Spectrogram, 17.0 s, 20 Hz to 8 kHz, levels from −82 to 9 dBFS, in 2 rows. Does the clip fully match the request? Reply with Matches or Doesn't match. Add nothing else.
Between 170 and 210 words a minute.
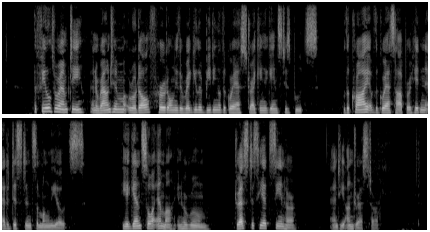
Matches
